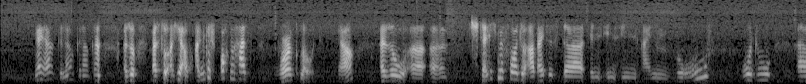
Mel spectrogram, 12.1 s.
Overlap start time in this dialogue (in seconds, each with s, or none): none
